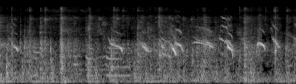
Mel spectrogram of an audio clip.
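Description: Broiler chickens clucking in a farm pen, a steady crowd of short clucks and chirps close by, with no talk.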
